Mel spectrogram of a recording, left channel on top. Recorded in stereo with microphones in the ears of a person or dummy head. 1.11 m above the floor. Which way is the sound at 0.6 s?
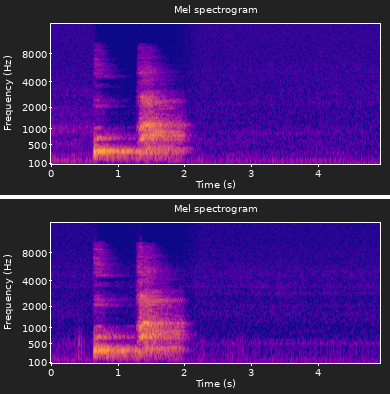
35° right (ahead or behind).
